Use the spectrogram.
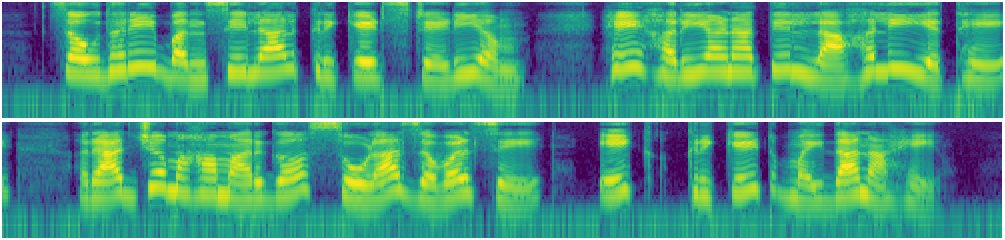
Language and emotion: Marathi, neutral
